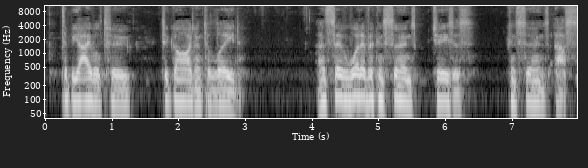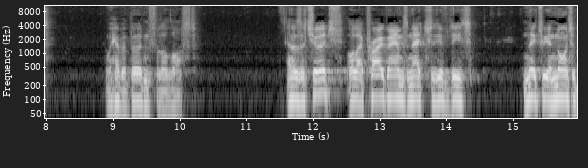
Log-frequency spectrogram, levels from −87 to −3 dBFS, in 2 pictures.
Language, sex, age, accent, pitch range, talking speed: English, male, 50-69, Australian, 95-135 Hz, 135 wpm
